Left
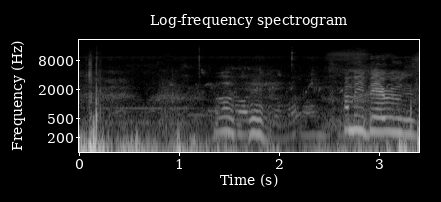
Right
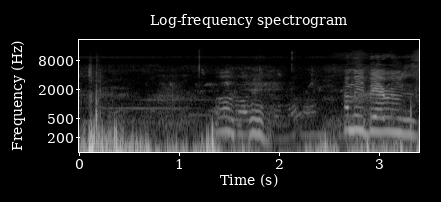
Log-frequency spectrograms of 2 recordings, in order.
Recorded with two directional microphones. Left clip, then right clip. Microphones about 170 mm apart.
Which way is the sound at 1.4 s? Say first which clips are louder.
Left 3 dB; 50° right (ahead or behind).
